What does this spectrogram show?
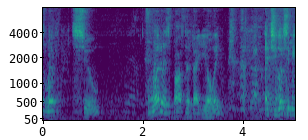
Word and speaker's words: fagioli: you're telling you can't answer the skills ready f-a-g-i-o-l-i everybody f-a-g-i-o-l-i let's try it again but just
